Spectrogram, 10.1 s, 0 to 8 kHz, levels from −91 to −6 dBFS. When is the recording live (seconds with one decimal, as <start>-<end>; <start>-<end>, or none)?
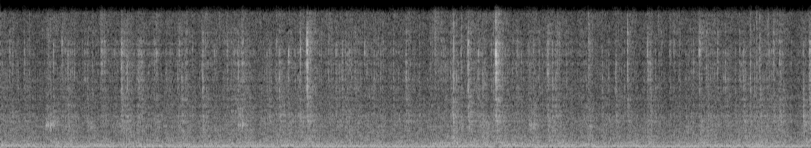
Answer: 0.0-1.3; 2.2-10.1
